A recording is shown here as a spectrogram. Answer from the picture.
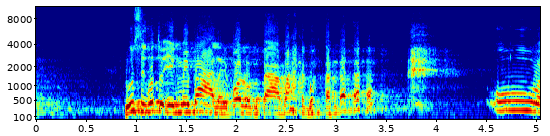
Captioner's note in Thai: เสียงหัวเราะ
